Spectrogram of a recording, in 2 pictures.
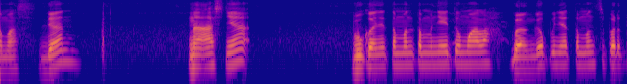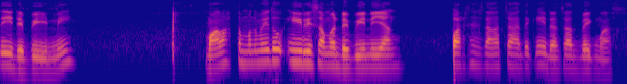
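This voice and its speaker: A man's voice: on the high side, fairly quick, long pauses, clear, resonant tone. A man hosting a paranormal investigation vlog, talking earnestly to a spirit and to his viewers. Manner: earnest, speaks to spirits and viewers, keeps saying "Mas". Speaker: ghost-hunting vlogger.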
